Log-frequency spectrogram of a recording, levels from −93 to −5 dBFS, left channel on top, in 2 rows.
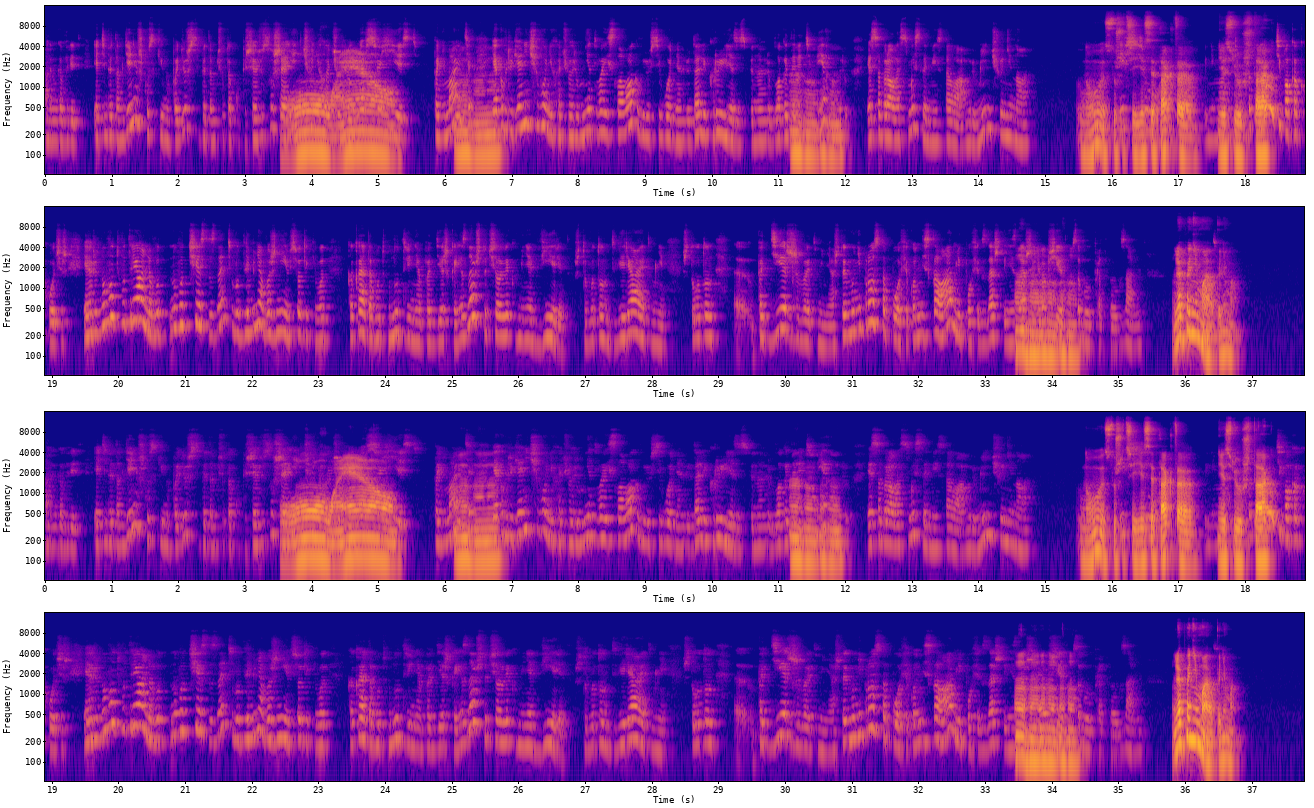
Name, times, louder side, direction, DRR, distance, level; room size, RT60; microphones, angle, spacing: voice 1, 0.0-5.5 5.8-14.8 15.5-15.7 16.1-16.8 17.4-23.1 23.4-26.7 27.0-28.2 28.6-35.3, left 3 dB, 70° left, 7 dB, 0.7 m, -41 dB
voice 2, 3.5-5.3 6.1-6.8 11.2-11.9 15.5-17.3 17.6-18.3 33.4-34.4 35.8-36.7, right 4 dB, 35° right, 6 dB, 0.5 m, -29 dB
4.4 x 3.5 x 3.3 m, 0.37 s
head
